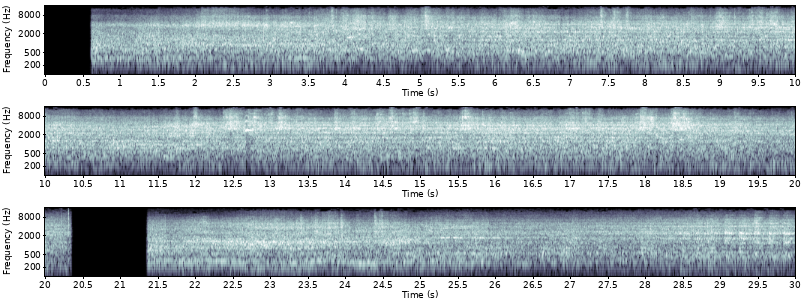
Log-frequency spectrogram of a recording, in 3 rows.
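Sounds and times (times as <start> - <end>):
train wheels on rails: 0.6 - 20.4, 21.4 - 30.0.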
